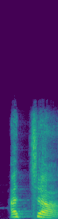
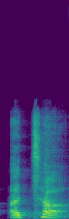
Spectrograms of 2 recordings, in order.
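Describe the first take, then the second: First: Unaspirated CH in अच्छा; southern pronunciation. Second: Said in the usual way. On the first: Shown as a demonstration. Teacher showing South Indian speech, अच्छा without aspiration. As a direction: say अच्छा as "accha" with no puff of air. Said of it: "दक्षिणी उच्चारण". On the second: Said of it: "Hindi उच्चारण".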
